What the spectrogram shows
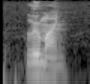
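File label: "лымань", Komi, male; kpv audio dict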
